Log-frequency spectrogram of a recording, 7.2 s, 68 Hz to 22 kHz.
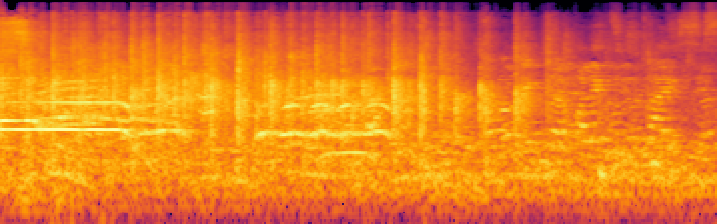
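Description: Clapping breaks out for Mr. Colin Spence at a teachers association 60th anniversary function, a lively burst of many hands with sharp individual claps. A voice and tones ride over the opening, and the clapping thins and fades toward the end.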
